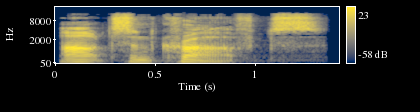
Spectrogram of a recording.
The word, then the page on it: arts and crafts: British English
